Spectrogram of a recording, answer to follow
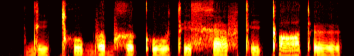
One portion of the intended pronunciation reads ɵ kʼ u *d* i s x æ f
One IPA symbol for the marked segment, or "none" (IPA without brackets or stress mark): tʼ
